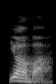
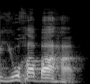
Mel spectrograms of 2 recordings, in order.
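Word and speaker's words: Yhwach: Porque é como se fosse Jeová, só que uma vibe bem alemã. Só que em japonês, como eles não conseguem pronunciar isso exatamente, eles falam Yuhabarra. E aí o Narras pega essa pronúncia, ele continua falando Yuhabarra. Eu gosto de puxar um pouquinho mais pra, tipo, o que eu consigo falar, ainda deixando perto do alemão. Então, Yuhavá, é como eu chamo.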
